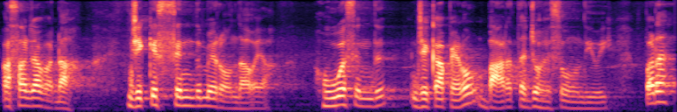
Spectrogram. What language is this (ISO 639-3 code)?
snd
